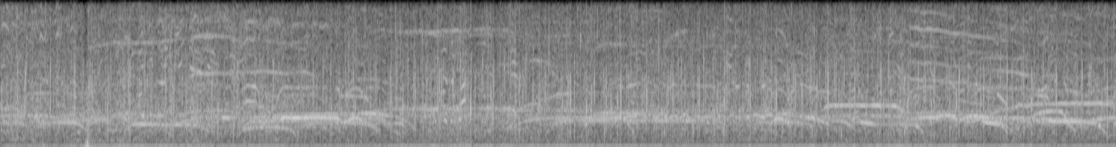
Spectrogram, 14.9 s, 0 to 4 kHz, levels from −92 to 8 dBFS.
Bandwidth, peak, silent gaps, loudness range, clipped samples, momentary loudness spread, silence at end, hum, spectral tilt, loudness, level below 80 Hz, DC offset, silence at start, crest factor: 4 kHz; 0 dBFS; none; 2 LU; under 0.1%; 3 LU; 0 s; none; -7.5 dB/octave; -18 LUFS; -34 dBFS; under 0.1%; 0 s; 18 dB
